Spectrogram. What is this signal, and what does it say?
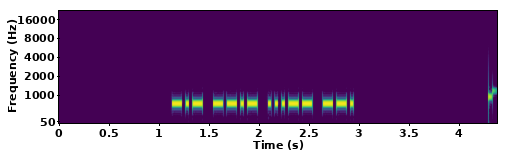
Morse code, heard as a keyed tone, about 36 wpm, 700 Hz. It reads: KQ3G
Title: USA Call Signs - 4 Characters - 2x Character Spacing - 35wpm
